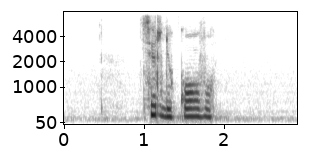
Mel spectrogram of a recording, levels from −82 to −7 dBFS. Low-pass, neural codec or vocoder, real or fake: 7.2 kHz; vocoder, 22.05 kHz, 80 mel bands, HiFi-GAN; fake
